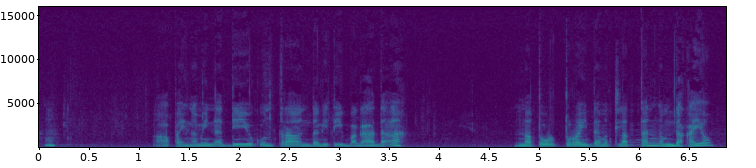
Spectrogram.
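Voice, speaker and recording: A woman's voice: fairly low pitch, lively intonation, normal speed, a little mellow. A woman voicing a grown daughter who pleads with her father in a radio drama. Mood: coaxing.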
